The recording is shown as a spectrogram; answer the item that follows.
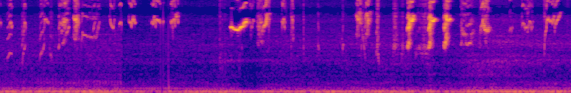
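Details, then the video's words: Forpus parrotlet calls from two pet birds, used for tracking down a missing bird: brief high chirps repeated irregularly, two or three louder twittering notes toward the end, constant low rumble beneath. "เสียงนกฟอพัส ตามหานกหาย Forpus Sounds"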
